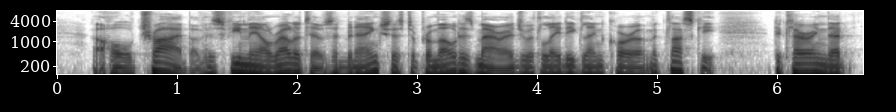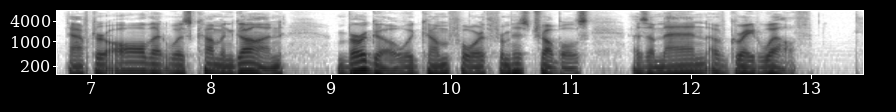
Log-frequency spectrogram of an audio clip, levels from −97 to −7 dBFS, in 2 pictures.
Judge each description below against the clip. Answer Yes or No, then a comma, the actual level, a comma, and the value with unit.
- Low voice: Yes, low, 100 Hz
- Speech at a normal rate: Yes, average, 180 wpm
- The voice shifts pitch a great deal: No, average, 3.0 semitones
